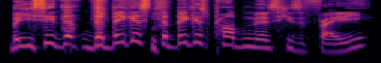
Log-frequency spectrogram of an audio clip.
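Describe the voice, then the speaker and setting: Irish podcast co-host, high lively voice, dry close mic, jokey. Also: male voice, racing, no echo. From Ireland. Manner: jokey, bursts into loud silly voices. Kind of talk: casual podcast chat.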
